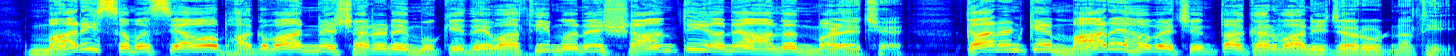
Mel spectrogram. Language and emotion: Gujarati, happy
